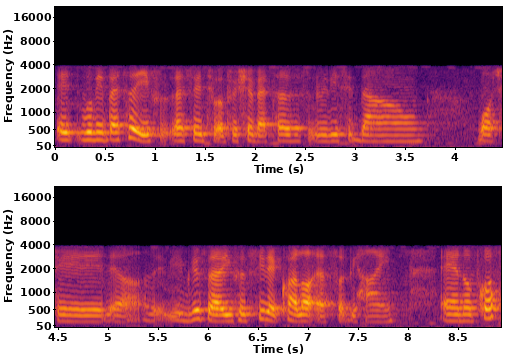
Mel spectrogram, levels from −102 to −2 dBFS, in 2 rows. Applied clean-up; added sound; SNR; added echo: none; none; none; none.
